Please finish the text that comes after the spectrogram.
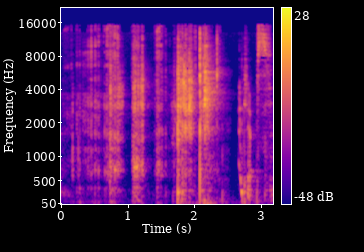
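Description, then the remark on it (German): Scissors cutting the small black corner off a plastic tray that held a kit's contents: a series of crunchy snips and scrapes in uneven bursts with short pauses, ending in a sharp final cut. “wir haben jetzt die kleine schwarze Ecke von dem Schälchen, in dem alles drin war, abgeschnitten.”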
